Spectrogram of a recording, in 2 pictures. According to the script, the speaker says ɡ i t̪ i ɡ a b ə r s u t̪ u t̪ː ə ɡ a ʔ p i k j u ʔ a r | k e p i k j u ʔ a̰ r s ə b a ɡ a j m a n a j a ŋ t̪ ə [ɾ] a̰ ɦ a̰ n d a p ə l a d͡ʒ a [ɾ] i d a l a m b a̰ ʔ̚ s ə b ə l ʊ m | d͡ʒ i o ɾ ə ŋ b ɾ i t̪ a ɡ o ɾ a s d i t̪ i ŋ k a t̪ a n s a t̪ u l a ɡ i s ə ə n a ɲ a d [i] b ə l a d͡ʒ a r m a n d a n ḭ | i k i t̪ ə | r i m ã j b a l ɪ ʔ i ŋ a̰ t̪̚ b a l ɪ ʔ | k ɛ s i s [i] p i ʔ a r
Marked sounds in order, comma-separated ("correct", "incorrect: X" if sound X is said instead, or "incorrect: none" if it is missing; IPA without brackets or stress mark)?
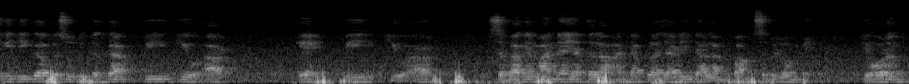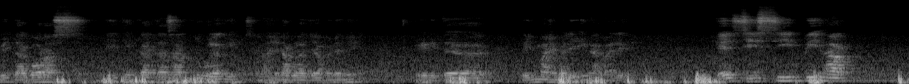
incorrect: l, correct, incorrect: a, correct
